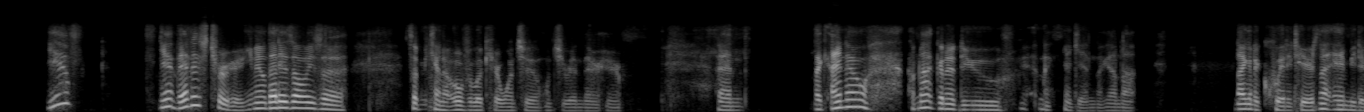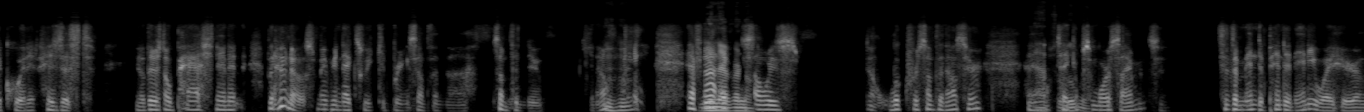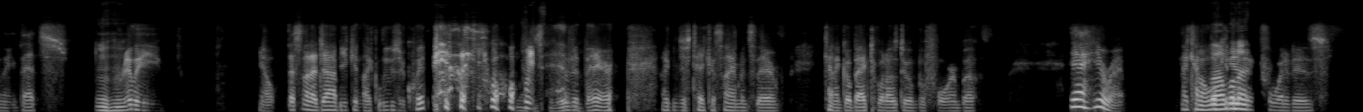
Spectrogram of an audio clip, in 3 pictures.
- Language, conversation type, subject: English, advice, How can I find meaning in my job?
- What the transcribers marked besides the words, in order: tapping; other background noise; chuckle; laugh; laughing while speaking: "You always"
